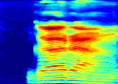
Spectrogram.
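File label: "garang", Malay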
